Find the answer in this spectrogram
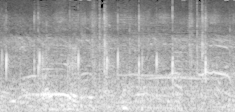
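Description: Quick footfalls of several runners' spikes striking the synthetic track as they come down the home straight, about four sharp ticks a second, with spectators' voices calling in the background.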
